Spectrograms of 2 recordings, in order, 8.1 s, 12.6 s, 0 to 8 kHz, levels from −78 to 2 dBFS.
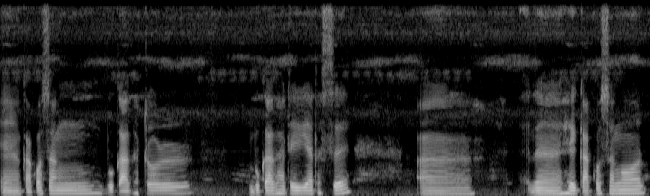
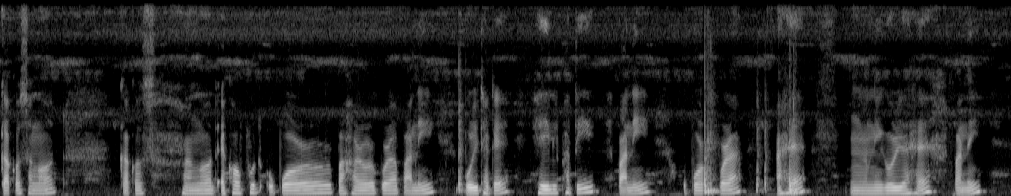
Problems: constant background noise, background conversations at intervals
